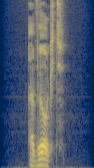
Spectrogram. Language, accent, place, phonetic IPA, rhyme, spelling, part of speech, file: German, Germany, Berlin, [ɛɐ̯ˈvʏʁkt], -ʏʁkt, erwürgt, verb, De-erwürgt.ogg
- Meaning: 1. past participle of erwürgen 2. inflection of erwürgen: second-person plural present 3. inflection of erwürgen: third-person singular present 4. inflection of erwürgen: plural imperative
